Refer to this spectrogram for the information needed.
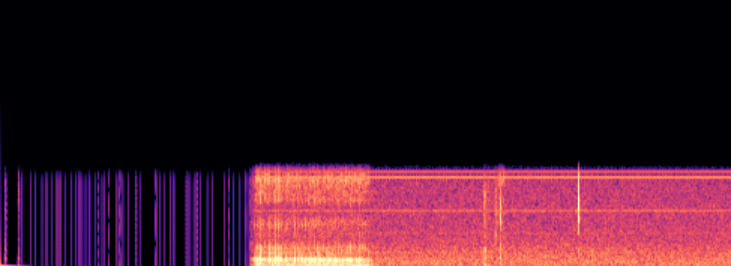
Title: English Bulldog snoring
